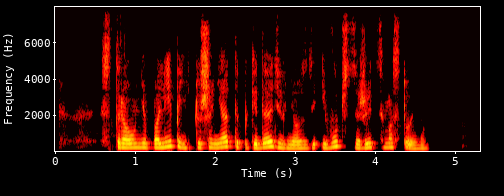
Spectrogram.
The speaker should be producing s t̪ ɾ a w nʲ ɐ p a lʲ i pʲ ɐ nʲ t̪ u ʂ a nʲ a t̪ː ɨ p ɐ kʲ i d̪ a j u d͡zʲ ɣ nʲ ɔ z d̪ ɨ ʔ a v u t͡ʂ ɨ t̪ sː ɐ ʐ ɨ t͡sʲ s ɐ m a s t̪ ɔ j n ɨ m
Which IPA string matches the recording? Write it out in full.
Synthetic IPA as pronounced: s t̪ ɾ a w nʲ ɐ p a lʲ i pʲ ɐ nʲ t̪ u ʂ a nʲ a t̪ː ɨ p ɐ kʲ i d̪ a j u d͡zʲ ɣ nʲ ɔ z d̪ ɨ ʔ i v u t͡ʂ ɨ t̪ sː ɐ ʐ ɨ t͡sʲ s ɐ m a s t̪ ɔ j n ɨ m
